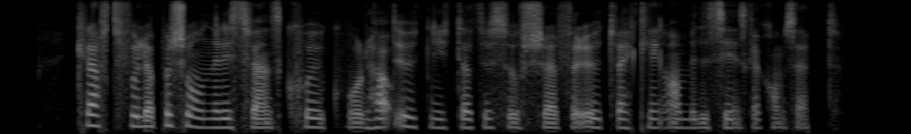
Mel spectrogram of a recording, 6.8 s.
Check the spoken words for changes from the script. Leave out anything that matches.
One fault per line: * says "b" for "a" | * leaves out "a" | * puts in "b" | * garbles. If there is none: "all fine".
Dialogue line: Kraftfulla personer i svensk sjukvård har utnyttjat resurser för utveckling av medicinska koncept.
all fine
